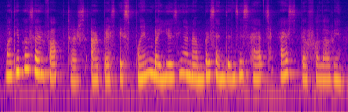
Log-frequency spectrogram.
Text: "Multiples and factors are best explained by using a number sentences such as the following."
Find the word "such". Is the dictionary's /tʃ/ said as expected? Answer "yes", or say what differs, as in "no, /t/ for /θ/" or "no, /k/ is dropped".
no, /s/ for /tʃ/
